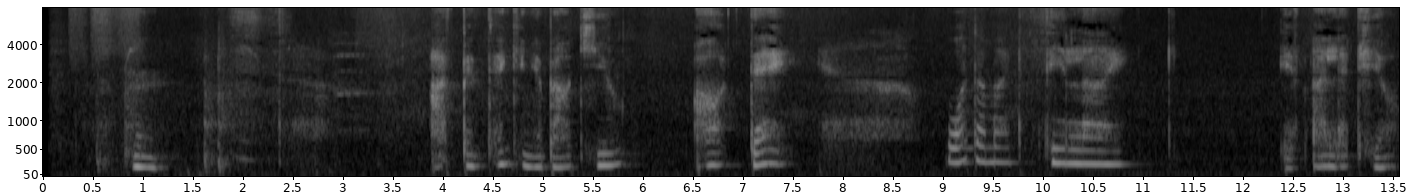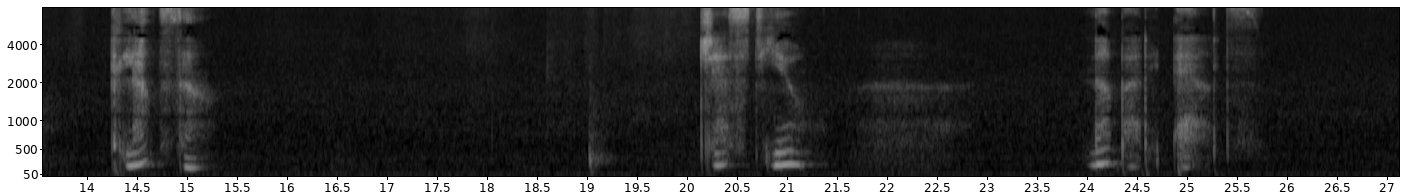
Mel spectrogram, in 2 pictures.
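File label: [F4M] Surprise [soft] [roleplay] [no music], female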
